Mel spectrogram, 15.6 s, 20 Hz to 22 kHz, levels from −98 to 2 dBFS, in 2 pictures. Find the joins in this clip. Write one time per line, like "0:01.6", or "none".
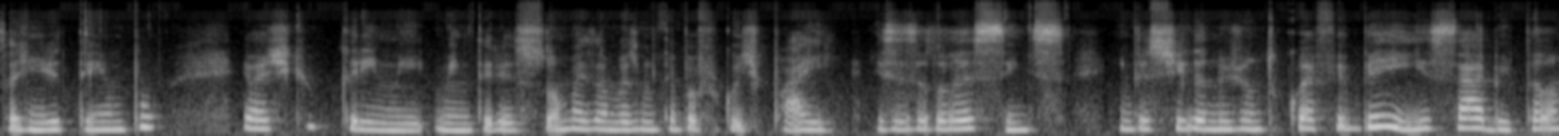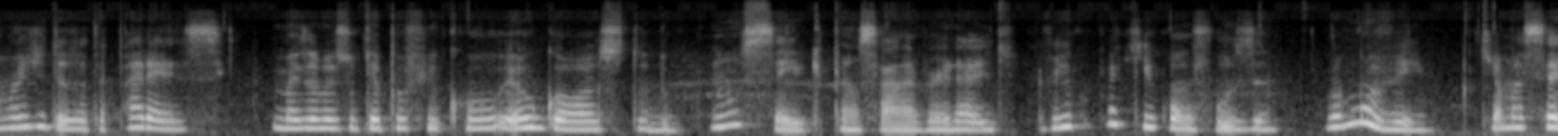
none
